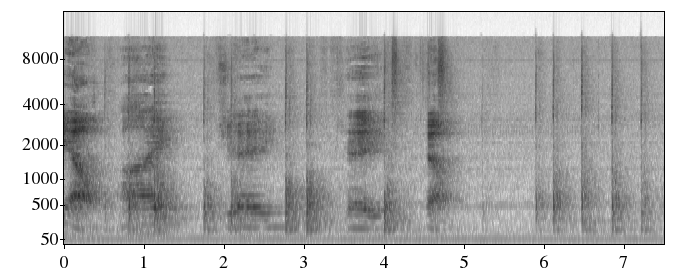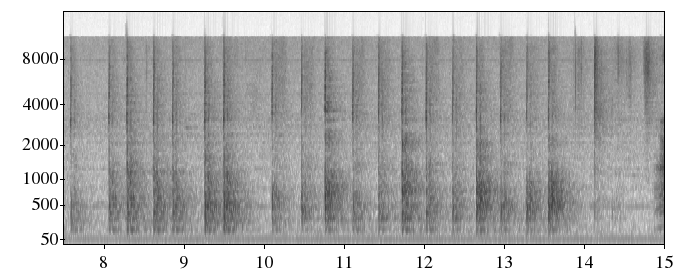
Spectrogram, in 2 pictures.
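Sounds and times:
pen tapping on whiteboard: 0:00.5 - 0:03.3, 0:05.2 - 0:14.2.

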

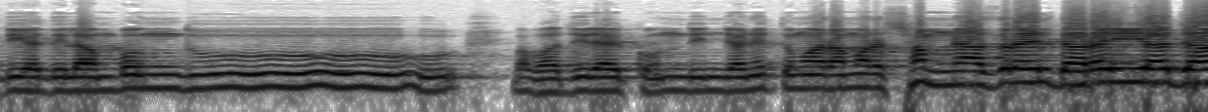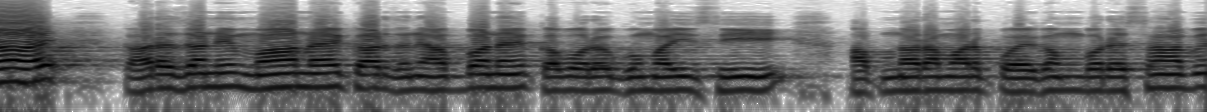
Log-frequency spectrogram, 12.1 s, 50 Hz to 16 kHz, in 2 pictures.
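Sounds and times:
man chanting sermon: 0:00.0 - 0:12.0.

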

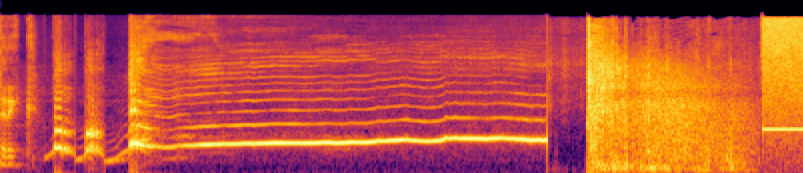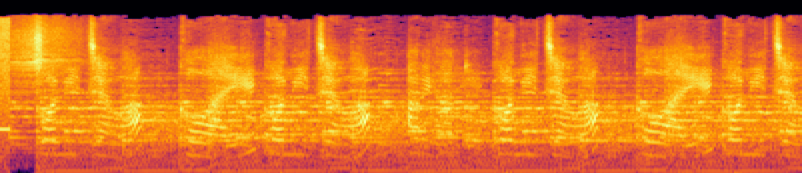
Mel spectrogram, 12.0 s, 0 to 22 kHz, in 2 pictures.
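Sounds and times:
man wailing in mock crying: 0:00.4 - 0:04.1.

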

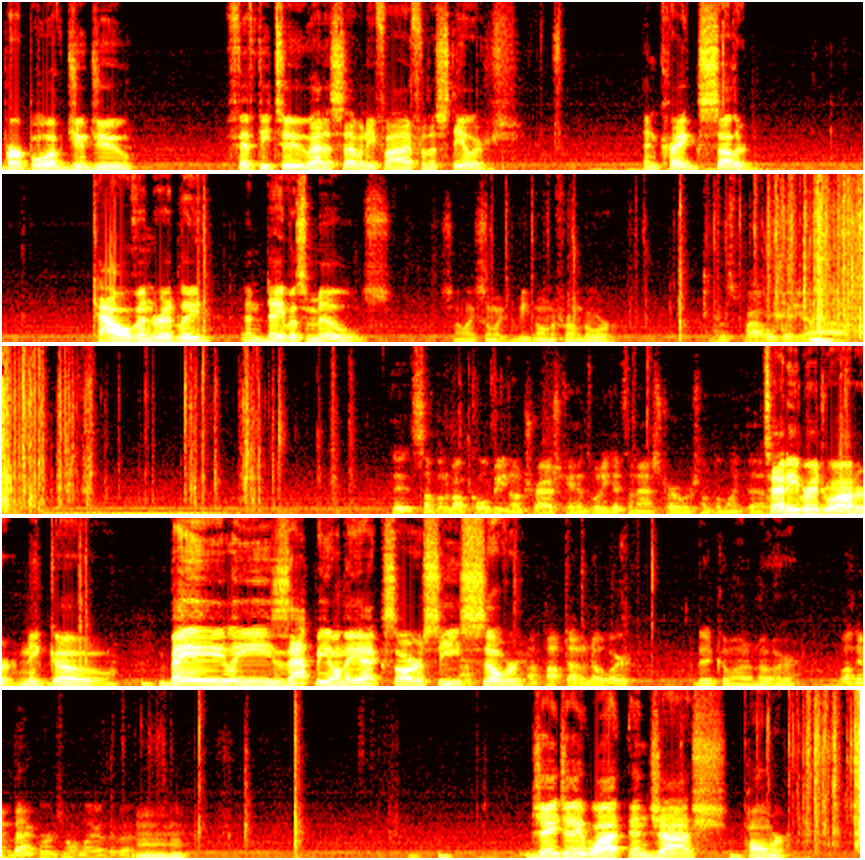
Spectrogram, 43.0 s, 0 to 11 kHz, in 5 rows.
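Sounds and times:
card pack wrapper crinkling and tearing: 0:13.4 - 0:20.8, 0:42.0 - 0:43.0
closed-mouth hums: 0:16.5 - 0:17.4, 0:35.6 - 0:36.5, 0:38.4 - 0:39.8.

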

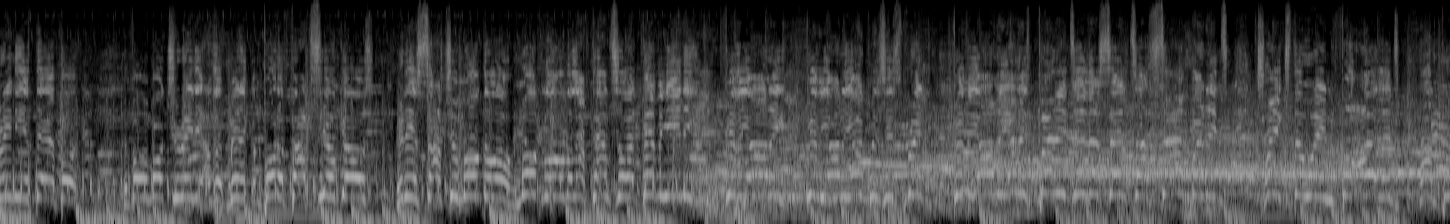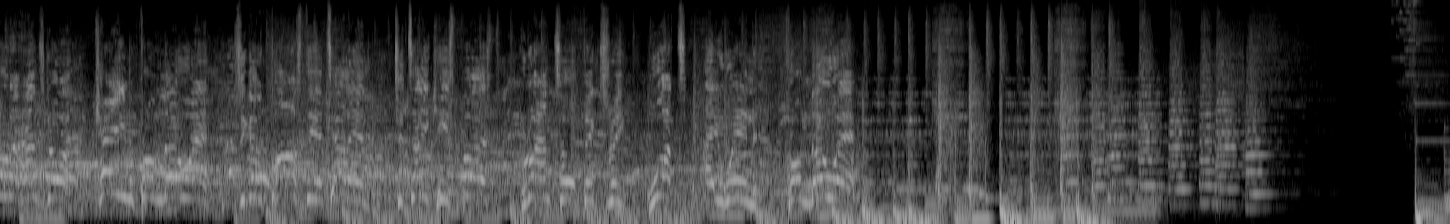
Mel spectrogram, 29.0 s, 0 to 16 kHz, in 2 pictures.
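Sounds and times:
music with thumping beat: 0:00.0 - 0:14.2, 0:17.2 - 0:25.8
person shouting sports commentary: 0:00.0 - 0:23.2.

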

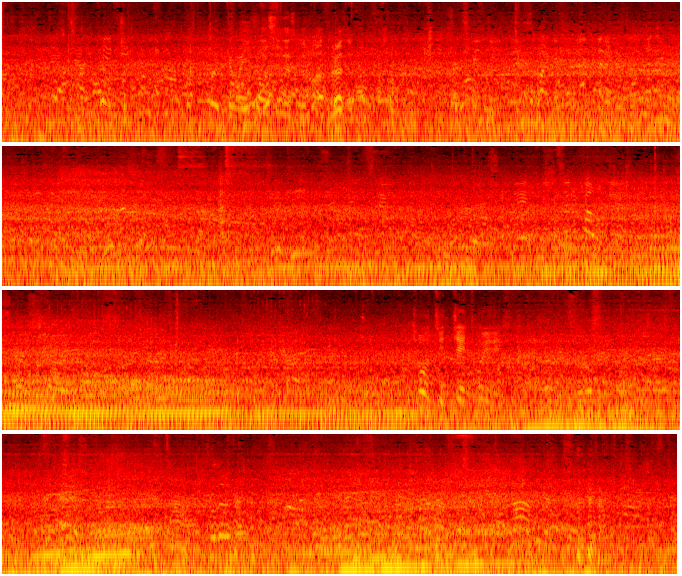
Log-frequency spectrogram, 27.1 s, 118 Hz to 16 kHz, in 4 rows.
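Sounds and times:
pedestrians' voices: 0:00.0 - 0:27.0
vehicle engines droning: 0:00.0 - 0:27.0.

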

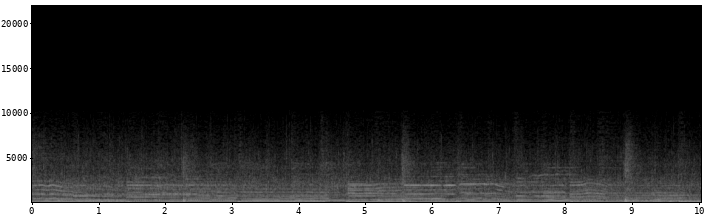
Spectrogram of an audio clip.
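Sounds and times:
acoustic and electric guitars: 0:00.0 - 0:10.0
live band playing instrumental: 0:00.0 - 0:10.0.

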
